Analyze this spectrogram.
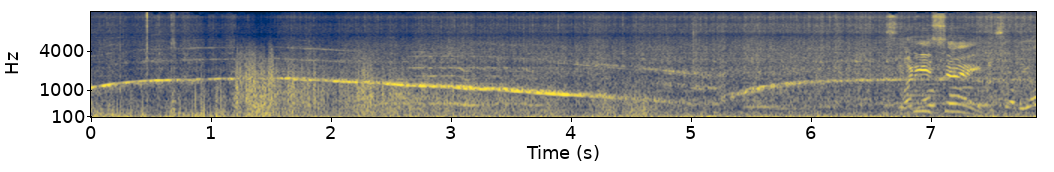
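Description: A motorcycle engine hums and shifts in pitch as it rides.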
